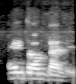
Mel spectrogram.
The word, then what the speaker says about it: Ndombele: This player that's just come on, I don't know how to pronounce his name. Ndombele, is it? Ndombele? Ndombele, isn't it? Ndombele, that's it.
